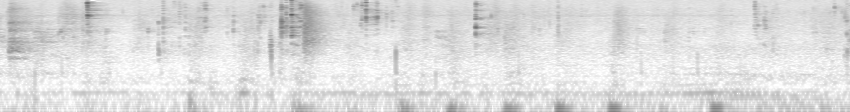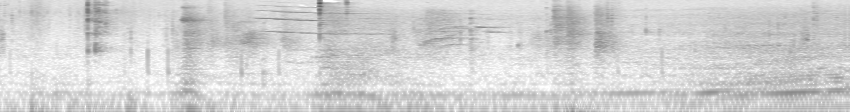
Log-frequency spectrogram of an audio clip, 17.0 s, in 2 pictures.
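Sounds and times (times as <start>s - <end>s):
person chewing: 0.4s - 5.6s, 6.3s - 11.3s.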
